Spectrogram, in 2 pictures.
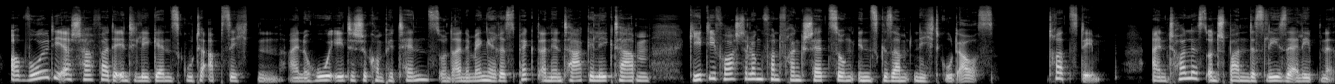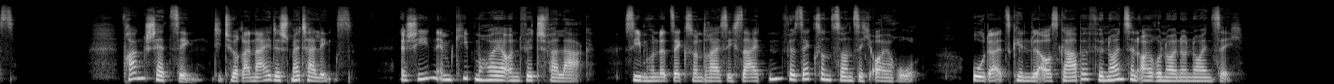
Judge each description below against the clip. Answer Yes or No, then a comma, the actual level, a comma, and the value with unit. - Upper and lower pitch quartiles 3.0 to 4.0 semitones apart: No, average, 4.4 semitones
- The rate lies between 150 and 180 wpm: No, average, 135 wpm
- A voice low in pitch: No, medium, 185 Hz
